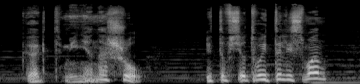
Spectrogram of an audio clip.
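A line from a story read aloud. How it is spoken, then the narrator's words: Hoarse wheeze. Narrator (Russian): просипел молодой человек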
